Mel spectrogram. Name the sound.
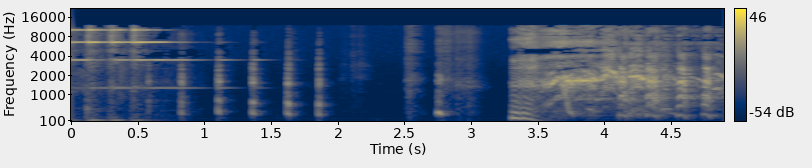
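bell ringing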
